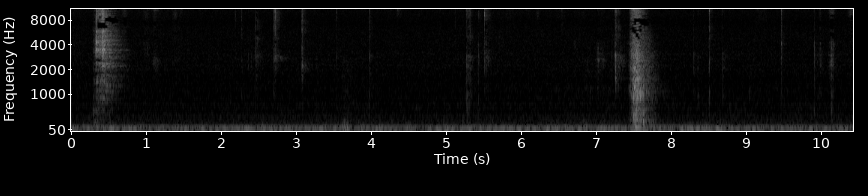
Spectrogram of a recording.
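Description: Faint clicks and light metallic scraping from the metal parts of a lightsaber hilt being handled, as its threaded emitter piece is backed off and its blade retention screw adjusted. There is one louder scrape about seven and a half seconds in and a smaller one just after the start.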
